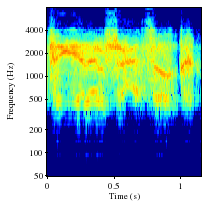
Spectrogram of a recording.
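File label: Hungarian near waypoint mood med, speech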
